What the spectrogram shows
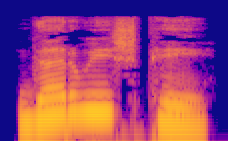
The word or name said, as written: ಗರ್ವಿಷ್ಠೆ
